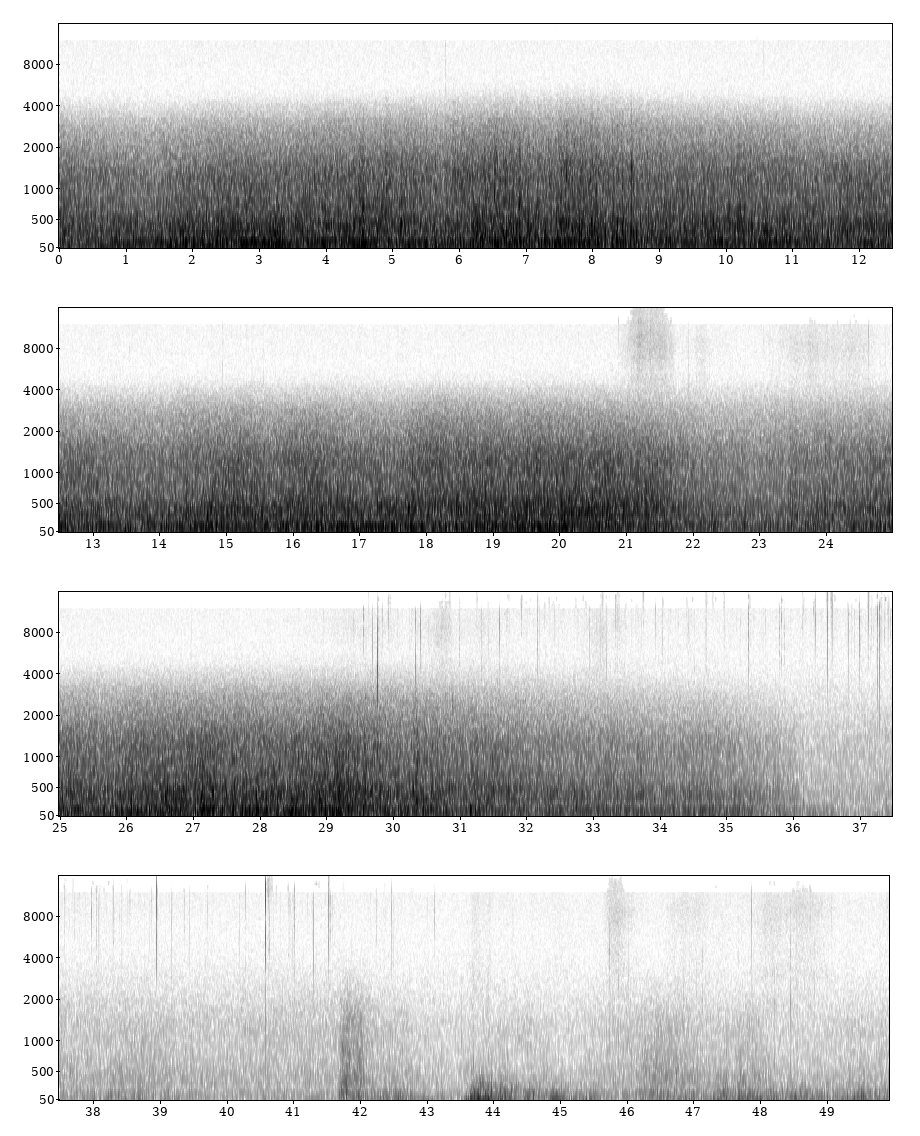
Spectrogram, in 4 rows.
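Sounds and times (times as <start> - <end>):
lava fountain rushing rumble: 0.0 - 39.6.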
